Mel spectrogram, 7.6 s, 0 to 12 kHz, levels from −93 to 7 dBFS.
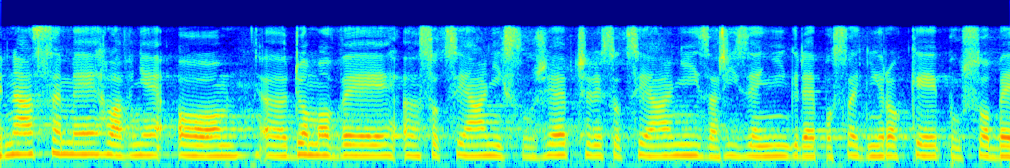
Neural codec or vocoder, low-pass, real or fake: none; 7.2 kHz; real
